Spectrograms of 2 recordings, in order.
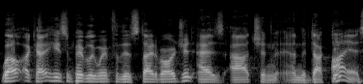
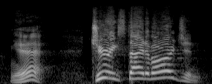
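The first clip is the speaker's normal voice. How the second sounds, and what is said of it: Yelling. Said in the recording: “exclamation mark, that's why I'm yelling”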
